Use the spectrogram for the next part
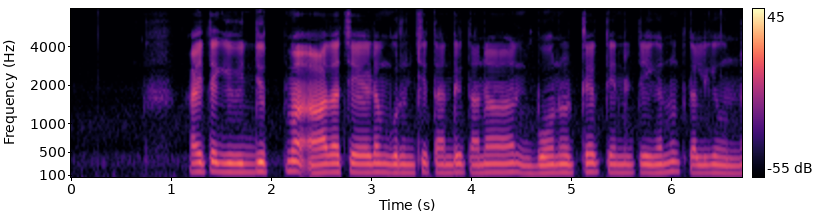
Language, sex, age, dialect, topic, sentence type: Telugu, male, 51-55, Telangana, agriculture, statement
